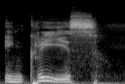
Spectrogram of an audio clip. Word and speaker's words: increase: This increase, of course we pronounce it like that, increase when it is noun and increase when it is a verb.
